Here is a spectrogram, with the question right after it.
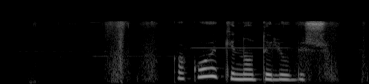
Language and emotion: Russian, sad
